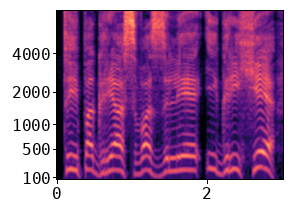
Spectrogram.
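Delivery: high, loud, slow preaching voice; fervent street-preacher sermon; zealous old preacher. A narrator's reading. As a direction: warn him of doom like a revival preacher.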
